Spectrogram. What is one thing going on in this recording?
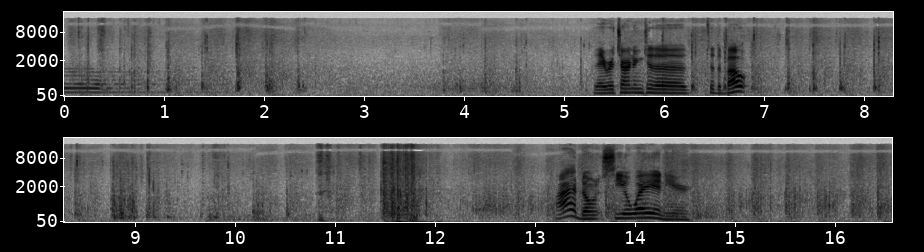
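Footsteps thud on a wooden roof and crunch through snow.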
